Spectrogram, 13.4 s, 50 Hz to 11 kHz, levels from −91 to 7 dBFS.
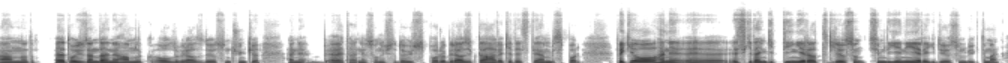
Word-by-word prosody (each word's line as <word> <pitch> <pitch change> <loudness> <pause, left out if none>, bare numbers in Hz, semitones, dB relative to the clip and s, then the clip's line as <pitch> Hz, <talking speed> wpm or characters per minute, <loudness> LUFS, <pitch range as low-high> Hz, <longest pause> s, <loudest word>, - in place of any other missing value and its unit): Anladım. 125 -2 0 0.3
Evet, 150 -2 +4
o 140 - +5
yüzden 145 0 +2
de, - - +5
hani, 120 -1 +3
hamlık 115 +3 -1
oldu 115 -6 -3
biraz 110 0 -3
diyorsun 110 +6 -5
çünkü 130 +2 -4 0.4
hani 110 -1 -3
b - - -15
evet, 135 -9 -1
hani, 100 +1 -5
sonuçta 110 +3 -8
dövüş 120 +2 -3
sporu 130 +3 -4
birazcık 115 -1 +1
daha 125 -2 +4
hareket 120 +2 -1
isteyen 120 0 -2
bir - - -9
spor. 130 +7 -5 0.5
Peki 215 +6 +5
o, 215 -2 +8
hani, 180 +1 +4
eee, 135 -7 -1
eskiden 150 +2 +1
gittiğin 150 +1 -2
yeri 145 0 +6
hatırlıyorsun, 145 +2 -1
şimdi 145 0 -3
yeni 145 +1 +2
yere 120 -6 +4
gidiyorsun 105 0 -5
büyük 105 -2 -8
ihtimal. - - -4
125 Hz, 170 wpm, -24 LUFS, 115-145 Hz, 0.5 s, o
